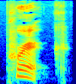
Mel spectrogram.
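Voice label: "prick", English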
